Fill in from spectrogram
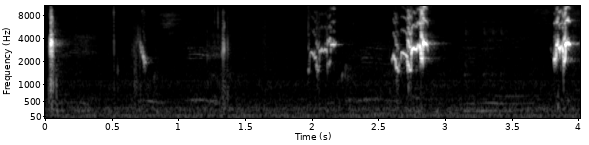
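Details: Young male budgerigar kept as a pet, before it learned any words, giving scattered sharp, high chirps: thin single notes at first, then louder rasping squeaks near the end.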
